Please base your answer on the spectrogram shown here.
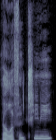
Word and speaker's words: Elephantine: But an example, we have a stash of literature from a place called Elephantine, and I know it doesn't look like that, but that's how you spell it.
